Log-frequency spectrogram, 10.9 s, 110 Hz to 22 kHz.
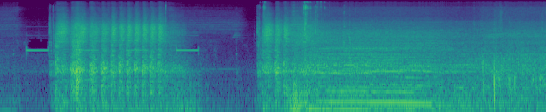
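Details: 2006 Honda Accord 2.4L before fuel pump replacement: starter cranks steadily about three seconds without catching, then a second try fires and settles to idle; long crank before start, owner suspects weak fuel pump.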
